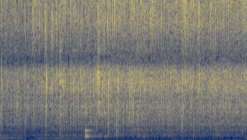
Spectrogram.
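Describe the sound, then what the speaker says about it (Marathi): Oil poured into a pan over roasted chillies, giving a steady crackling sizzle with light scraping, close and continuous. "आता त्याच्यामध्ये तेल टाकून घेते."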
